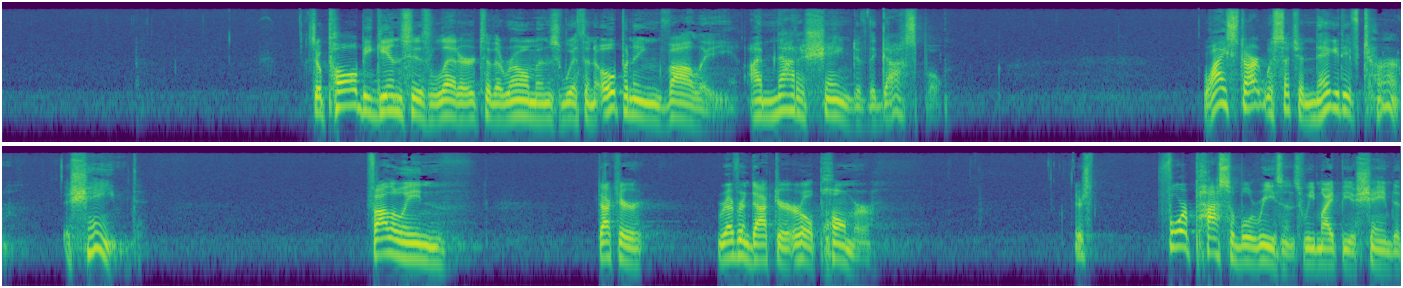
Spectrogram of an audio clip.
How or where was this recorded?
large echoing room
